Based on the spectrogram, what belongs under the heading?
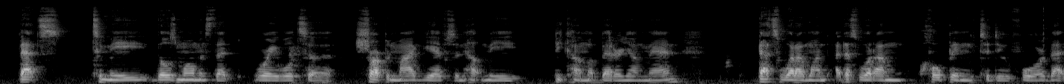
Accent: Canada; moved away as an adult; also born or lived in Lagos, Nigeria; now in Chicago, United States; we moved to Canada when I was 4 years old.

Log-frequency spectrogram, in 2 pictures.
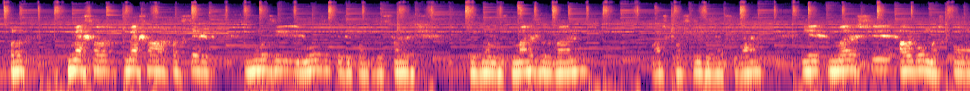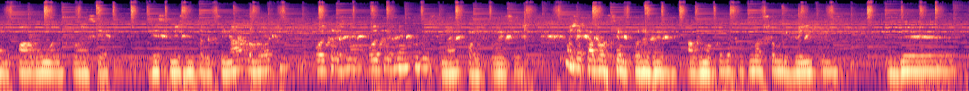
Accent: Angola; now in Portugal; Nasci em Angola, uma grande parte, de, digamos, da minha vida tem sido feita em Portugal

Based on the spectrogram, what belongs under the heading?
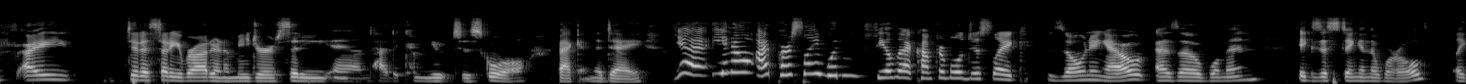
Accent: Houston, Texas, United States; now in Rochester, United States; I grew up in Houston

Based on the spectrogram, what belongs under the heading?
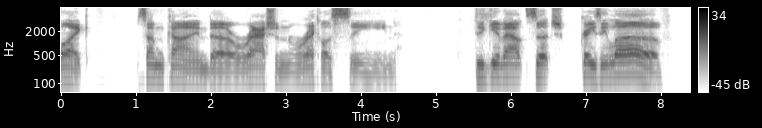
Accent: Indiana, United States; I'm from Indiana.

